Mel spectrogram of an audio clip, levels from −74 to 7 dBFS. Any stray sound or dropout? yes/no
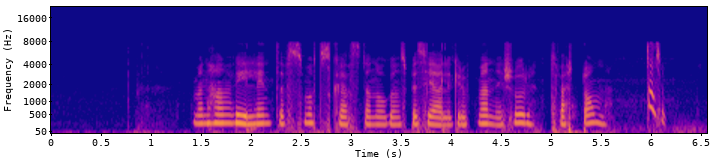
yes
